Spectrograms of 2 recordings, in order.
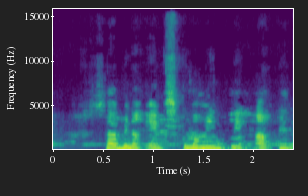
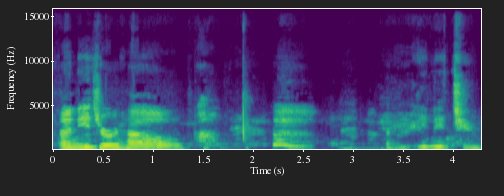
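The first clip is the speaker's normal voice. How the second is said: higher, slow, coy pleading; mock pleading; 6 semitones higher than usual. Streamer coyly begging viewers for three-star gifts. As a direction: beg sweetly, half joking.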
